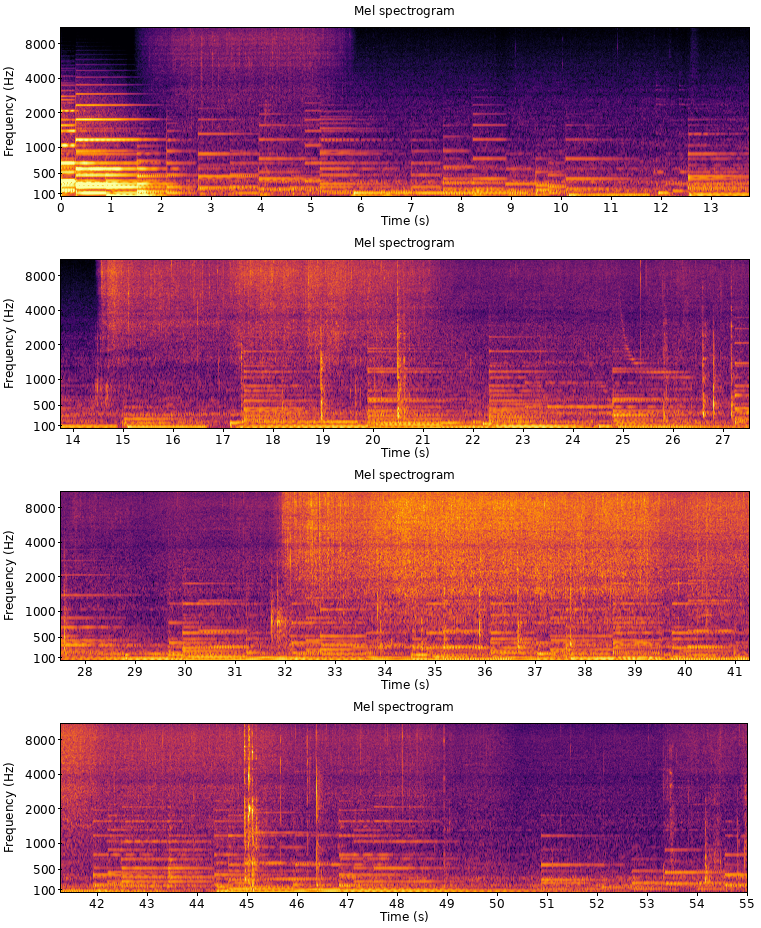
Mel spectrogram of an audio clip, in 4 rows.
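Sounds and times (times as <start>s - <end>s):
background music: 0.0s - 55.0s
food sizzling in oil: 2.0s - 4.9s, 14.5s - 21.3s, 31.8s - 45.4s.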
